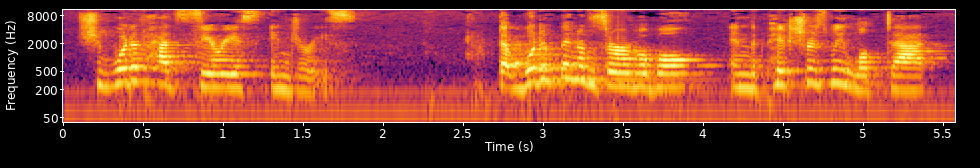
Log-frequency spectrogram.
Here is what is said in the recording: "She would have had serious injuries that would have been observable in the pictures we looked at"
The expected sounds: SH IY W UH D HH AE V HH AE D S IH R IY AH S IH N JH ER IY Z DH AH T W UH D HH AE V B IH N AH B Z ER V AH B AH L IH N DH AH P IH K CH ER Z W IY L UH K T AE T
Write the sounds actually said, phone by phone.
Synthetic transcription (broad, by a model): SH IY W UH D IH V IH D S IH R IY AH S IH N JH ER IY Z DH AH T W UH D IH V B IH N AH B Z ER V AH B L IH N DH AH P IH K CH ER Z W IY L UH K T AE T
